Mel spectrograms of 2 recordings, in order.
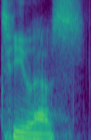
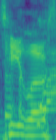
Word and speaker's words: Telos: those of you that have been listening to The Living Force since its inception, I just want to say it's pronounced Telos. Oh my God! It is pronounced Telos.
